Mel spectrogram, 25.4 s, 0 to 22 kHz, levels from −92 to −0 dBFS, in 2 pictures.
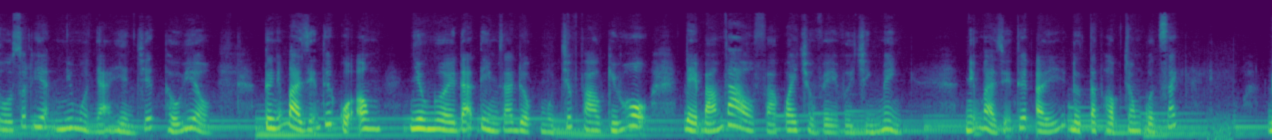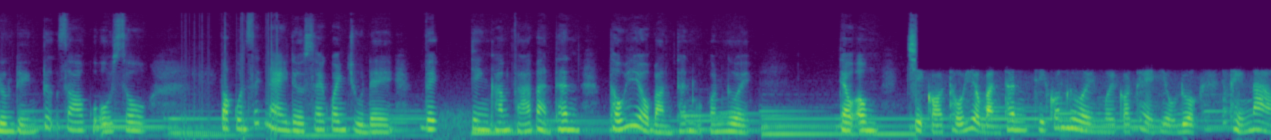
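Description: At 12.07 to 12.11 s, a short concealed packet loss: about 20 ms of audio arrived too late, and the receiver extrapolated the previous sound, leaving a brief smear. Straight after, from 12.11 to 12.35 s, a likely long network dropout: roughly 220 ms never arrived, so concealment stretched the last sound into a fading buzz or hiss with no true silence. The same kind of dropout recurs at 17.05 to 17.45 s, where 380 ms is synthesised.

Between 14.54 and 15.49 s, processor overload crackle: the processor kept missing its buffer deadlines, which fits buffers of around 5 ms, and each miss became a tiny silent gap, together heard as gritty tearing.

From 21.88 s to the end, the input was likely switched to a poorer device. Nothing above 3.2 kHz survives, so the sound turns dull and boxy, with a new noise floor about 35 dB down and no level jump or gap at the switch.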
